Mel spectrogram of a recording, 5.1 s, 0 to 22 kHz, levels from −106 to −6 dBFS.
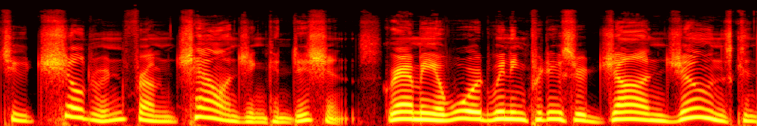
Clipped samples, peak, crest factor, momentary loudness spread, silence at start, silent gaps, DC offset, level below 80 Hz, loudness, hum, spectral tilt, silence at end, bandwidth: under 0.1%; -12 dBFS; 14 dB; 9 LU; 0 s; none; under 0.1%; -62 dBFS; -26 LUFS; none; -6.5 dB/octave; 0 s; 12 kHz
